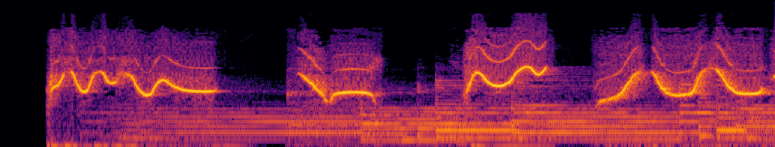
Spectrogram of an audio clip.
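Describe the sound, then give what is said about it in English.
Whistled speech used to communicate, as on La Gomera in the Canary Islands: four loud bursts of high, sliding whistles that rise and fall like spoken phrases, separated by brief pauses, over a steady low humming, droning backdrop. “Since Roman times, they have whistled to communicate.”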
